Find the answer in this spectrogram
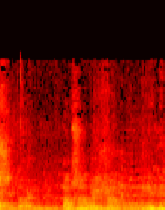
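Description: Indistinct voices speaking at a distance from the microphone, quieter and broken up.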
